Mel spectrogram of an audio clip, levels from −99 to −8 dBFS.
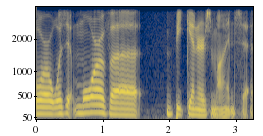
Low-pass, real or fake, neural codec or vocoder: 3.6 kHz; real; none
